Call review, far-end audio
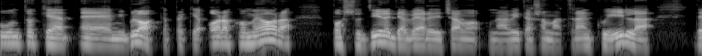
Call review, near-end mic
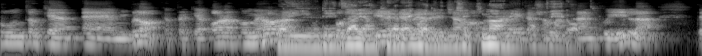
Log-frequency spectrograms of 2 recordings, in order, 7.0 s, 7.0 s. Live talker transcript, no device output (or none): puoi utilizzare anche la regola delle 2 settimane, ovvero:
